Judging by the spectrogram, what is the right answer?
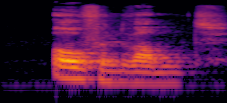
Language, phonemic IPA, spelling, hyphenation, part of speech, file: Dutch, /ˈoːvə(n)ʋɑnt/, ovenwant, oven‧want, noun, Nl-ovenwant.ogg
- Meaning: oven glove, oven mitt, pot holder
